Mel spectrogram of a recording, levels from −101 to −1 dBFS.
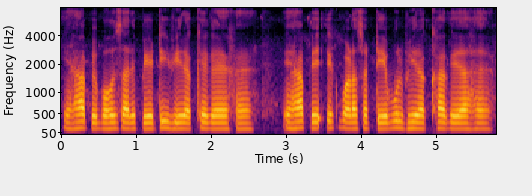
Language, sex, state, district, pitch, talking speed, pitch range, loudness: Hindi, male, Jharkhand, Palamu, 150 Hz, 195 wpm, 145-155 Hz, -18 LUFS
